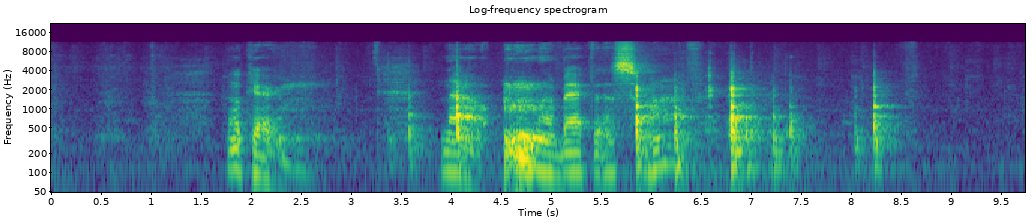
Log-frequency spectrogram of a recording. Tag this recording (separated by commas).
Speech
